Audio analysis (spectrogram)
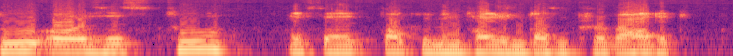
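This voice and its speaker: Somewhat breathy and dark and mellow in tone, a man speaks at medium pitch with fairly even intonation. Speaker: software designer. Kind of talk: conference talk. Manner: halting, many fillers.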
